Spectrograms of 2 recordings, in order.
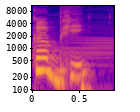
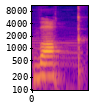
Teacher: The same form K can be pronounced fully as in kabhi or as a stop sound K, as in vak.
